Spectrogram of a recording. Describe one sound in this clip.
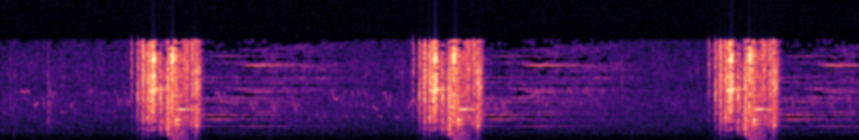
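Heavy wooden logs thud and clatter into place, one after another.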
